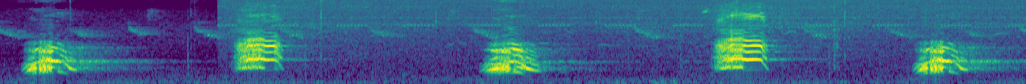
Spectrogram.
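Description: A maned wolf gives loud, hoarse roar-barks, each a short harsh burst repeated about every two seconds.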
